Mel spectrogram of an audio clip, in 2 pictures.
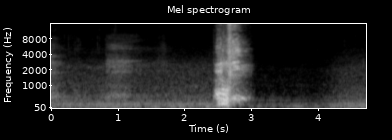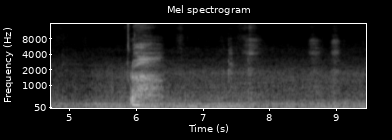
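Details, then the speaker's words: Male just home from a gym workout in spring, breathing heavily with itchy nose, suspects plants outdoors: two loud explosive sneezes a few seconds apart, quiet breathing and room noise between; sneezing. "My nose is itching because breathing heavy because I just got done working out."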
